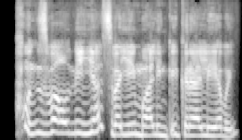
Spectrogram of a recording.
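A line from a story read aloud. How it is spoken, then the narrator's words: Sobbing. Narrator (Russian): всхлипывала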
